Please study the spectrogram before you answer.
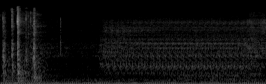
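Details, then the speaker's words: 2004 Mitsubishi CH Lancer after a fuel filter change, with the fuel pump fuse reinserted and the ignition turned to accessory: a few clicks, then a faint steady high buzz for about two seconds as the fuel pump primes normally. "that sounded like the fuel pump worked all right let's try and let's try and start the car now"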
